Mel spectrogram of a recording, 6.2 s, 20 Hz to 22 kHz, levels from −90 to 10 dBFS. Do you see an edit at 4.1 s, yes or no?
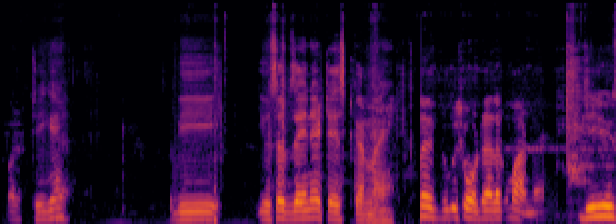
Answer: yes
